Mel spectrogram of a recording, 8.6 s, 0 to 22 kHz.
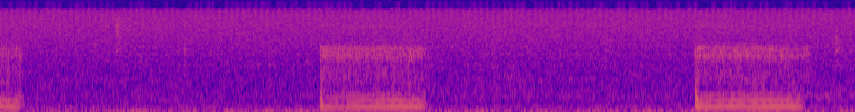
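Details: Male cat snoring while napping: low, buzzing rattles on each breath in, about 16 breaths a minute, in a quiet room.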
